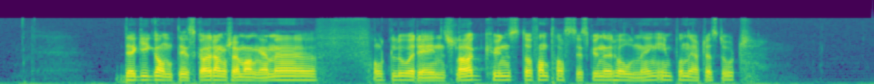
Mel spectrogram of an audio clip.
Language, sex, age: Norwegian, male, 26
